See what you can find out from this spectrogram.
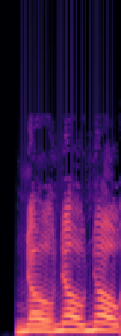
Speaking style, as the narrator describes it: he heard Saul shouting

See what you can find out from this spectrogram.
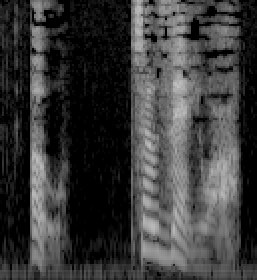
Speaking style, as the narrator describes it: I said quite coldly

